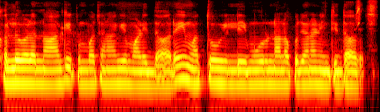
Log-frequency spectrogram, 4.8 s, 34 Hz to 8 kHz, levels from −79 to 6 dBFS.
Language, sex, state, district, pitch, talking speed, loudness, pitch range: Kannada, male, Karnataka, Bangalore, 135 Hz, 140 wpm, -16 LUFS, 130-140 Hz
